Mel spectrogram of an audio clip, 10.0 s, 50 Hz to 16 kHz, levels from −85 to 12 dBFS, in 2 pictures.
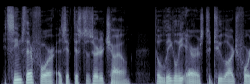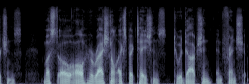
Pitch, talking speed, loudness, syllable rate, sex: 90 Hz, 150 wpm, -21 LUFS, 5.0 syllables/s, male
